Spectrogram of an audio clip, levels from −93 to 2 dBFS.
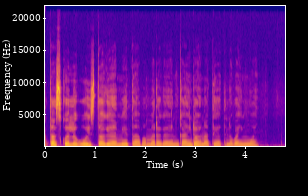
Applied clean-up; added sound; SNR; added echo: none; none; none; none.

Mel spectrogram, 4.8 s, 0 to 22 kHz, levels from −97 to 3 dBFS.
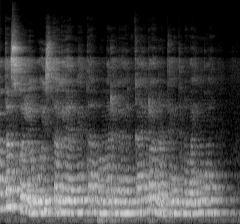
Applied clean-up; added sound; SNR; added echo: none; none; none; reverberation time 1.3 s.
